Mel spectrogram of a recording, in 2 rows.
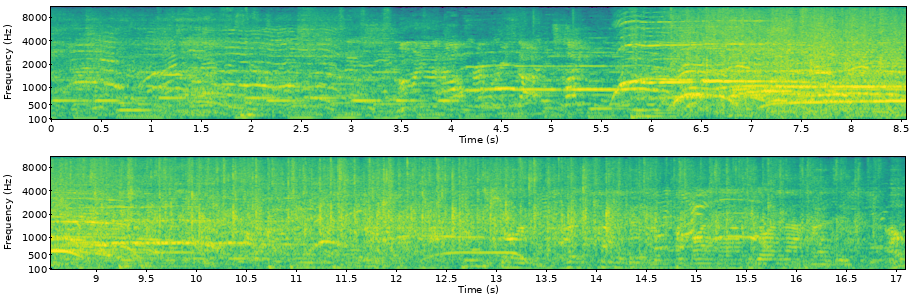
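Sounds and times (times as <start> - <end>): crowd cheering and shouting: 0.0 - 17.0.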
